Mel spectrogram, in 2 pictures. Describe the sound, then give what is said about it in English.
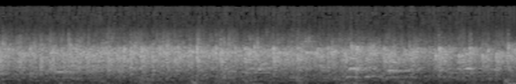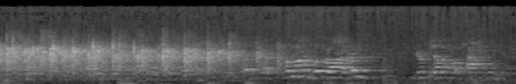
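An audience claps for brothers coming forward, continuously in a dense, steady wash of applause for about ten seconds, then it thins and fades as voices start speaking over the last few seconds. “Give them a clap.”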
